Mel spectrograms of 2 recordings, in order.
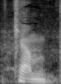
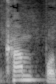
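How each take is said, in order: First: The first syllable is a 'kya' sound. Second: The first syllable is a plain 'ka' sound. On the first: This is how the name itself is read. "読みはキャンポ" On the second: This is the Spanish reading of the word. "スペイン語でカンポって読むんですよ"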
